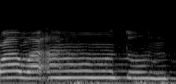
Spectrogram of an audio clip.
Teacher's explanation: وَأَنْتُم میں نون ساکن کے بعد حروف اخفا میں سے تا ہے تو یہاں پر اخفا کا قاعدہ ہوگا، یعنی نون ساکن میں ہم غنہ کر کے پڑھیں گے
